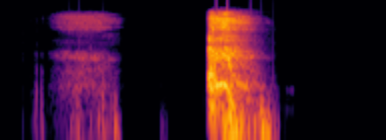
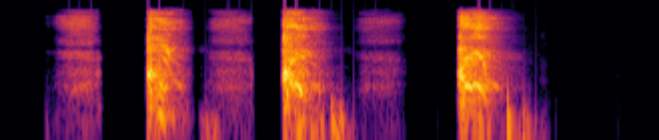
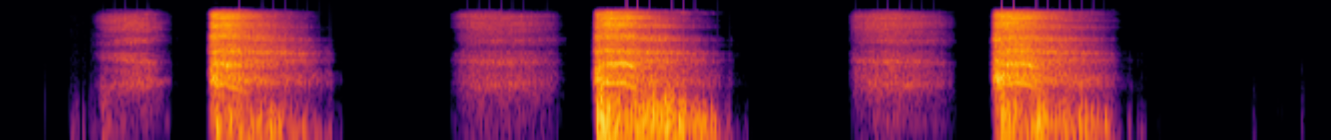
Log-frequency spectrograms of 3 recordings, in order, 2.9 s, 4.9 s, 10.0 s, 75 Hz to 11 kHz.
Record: cough_length: 2.9 s
cough_amplitude: 30352
cough_signal_mean_std_ratio: 0.26
three_cough_length: 4.9 s
three_cough_amplitude: 32768
three_cough_signal_mean_std_ratio: 0.31
exhalation_length: 10.0 s
exhalation_amplitude: 31932
exhalation_signal_mean_std_ratio: 0.35
survey_phase: beta (2021-08-13 to 2022-03-07)
age: 45-64
gender: Male
wearing_mask: 'No'
symptom_runny_or_blocked_nose: true
symptom_abdominal_pain: true
symptom_diarrhoea: true
symptom_fatigue: true
symptom_headache: true
symptom_change_to_sense_of_smell_or_taste: true
symptom_loss_of_taste: true
symptom_other: true
symptom_onset: 3 days
smoker_status: Ex-smoker
respiratory_condition_asthma: false
respiratory_condition_other: false
recruitment_source: Test and Trace
submission_delay: 2 days
covid_test_result: Positive
covid_test_method: ePCR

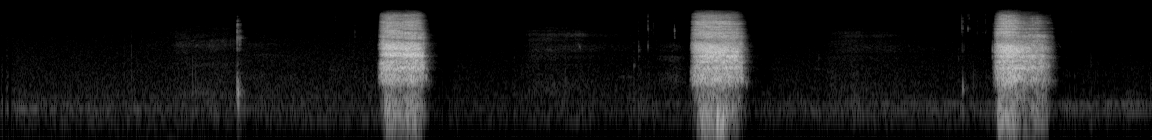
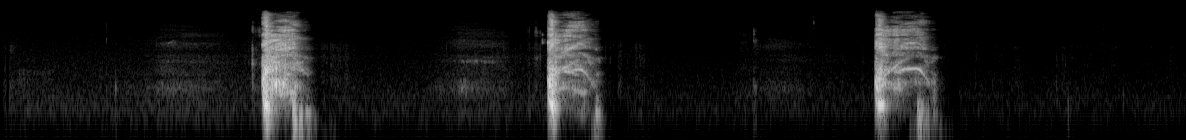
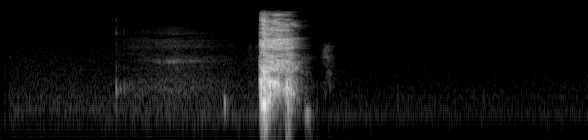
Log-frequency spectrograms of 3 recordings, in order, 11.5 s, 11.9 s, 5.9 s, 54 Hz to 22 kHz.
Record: exhalation_length: 11.5 s
exhalation_amplitude: 13252
exhalation_signal_mean_std_ratio: 0.28
three_cough_length: 11.9 s
three_cough_amplitude: 24848
three_cough_signal_mean_std_ratio: 0.2
cough_length: 5.9 s
cough_amplitude: 25464
cough_signal_mean_std_ratio: 0.17
survey_phase: beta (2021-08-13 to 2022-03-07)
age: 45-64
gender: Female
wearing_mask: 'No'
symptom_sore_throat: true
symptom_change_to_sense_of_smell_or_taste: true
symptom_loss_of_taste: true
smoker_status: Never smoked
respiratory_condition_asthma: false
respiratory_condition_other: false
recruitment_source: Test and Trace
submission_delay: 2 days
covid_test_result: Positive
covid_test_method: RT-qPCR
covid_ct_value: 24.0
covid_ct_gene: ORF1ab gene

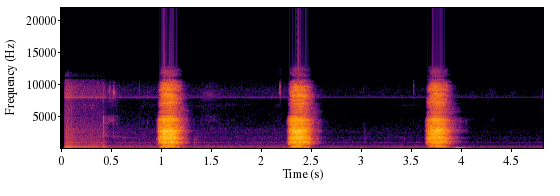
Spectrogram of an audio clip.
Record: exhalation_length: 4.8 s
exhalation_amplitude: 25762
exhalation_signal_mean_std_ratio: 0.3
survey_phase: beta (2021-08-13 to 2022-03-07)
age: 18-44
gender: Female
wearing_mask: 'No'
symptom_cough_any: true
symptom_new_continuous_cough: true
smoker_status: Never smoked
respiratory_condition_asthma: false
respiratory_condition_other: false
recruitment_source: REACT
submission_delay: 3 days
covid_test_result: Negative
covid_test_method: RT-qPCR
influenza_a_test_result: Negative
influenza_b_test_result: Negative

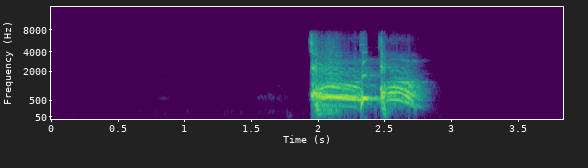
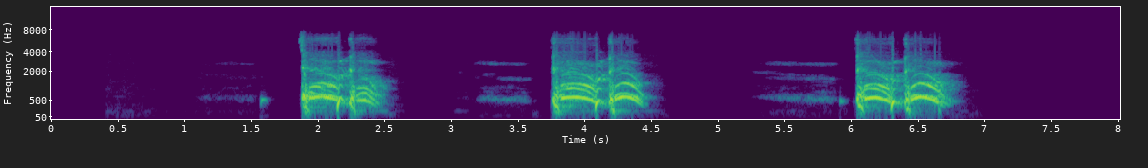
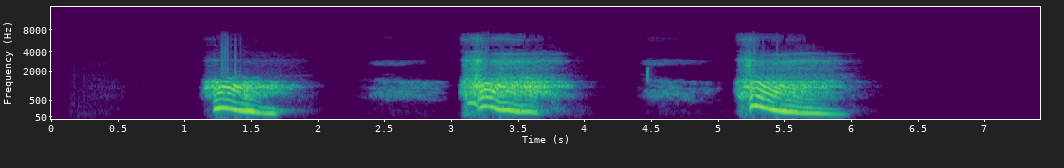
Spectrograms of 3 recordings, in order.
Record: cough_length: 3.8 s
cough_amplitude: 30558
cough_signal_mean_std_ratio: 0.38
three_cough_length: 8.0 s
three_cough_amplitude: 31018
three_cough_signal_mean_std_ratio: 0.41
exhalation_length: 7.4 s
exhalation_amplitude: 32283
exhalation_signal_mean_std_ratio: 0.44
survey_phase: beta (2021-08-13 to 2022-03-07)
age: 45-64
gender: Female
wearing_mask: 'No'
symptom_none: true
smoker_status: Never smoked
respiratory_condition_asthma: false
respiratory_condition_other: false
recruitment_source: REACT
submission_delay: 1 day
covid_test_result: Negative
covid_test_method: RT-qPCR
influenza_a_test_result: Negative
influenza_b_test_result: Negative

